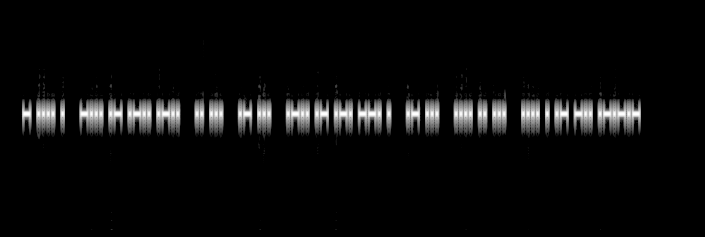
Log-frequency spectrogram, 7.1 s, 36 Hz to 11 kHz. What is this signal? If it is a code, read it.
Morse code, heard as a keyed tone, about 52 wpm, 700 Hz. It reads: THE BALL IS AS LARGE AS HIS HEAD.
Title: Sentences from Top 1000 Words - Review Part 6 - 50wpm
